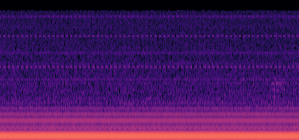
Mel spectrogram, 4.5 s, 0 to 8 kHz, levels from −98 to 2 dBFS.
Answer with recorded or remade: recorded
